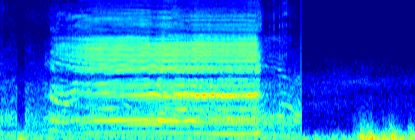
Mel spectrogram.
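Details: A single sustained, gravelly roar from a red deer stag during the October rut in Britain, lasting about two seconds with rich, steady harmonics. It cuts off abruptly, leaving low outdoor rumble.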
